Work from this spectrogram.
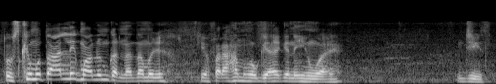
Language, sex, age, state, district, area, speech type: Urdu, male, 18-30, Uttar Pradesh, Muzaffarnagar, urban, spontaneous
